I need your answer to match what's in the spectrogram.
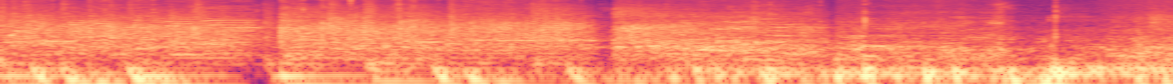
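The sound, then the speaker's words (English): Sustained audience applause as a performer is clapped up to the stage, a dense, steady wash of many hands clapping at once, loud, with faint voices mixed in beneath the clatter. “Everybody clap him up to the stage”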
